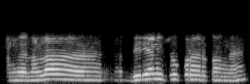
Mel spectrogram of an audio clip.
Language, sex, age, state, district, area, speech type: Tamil, male, 18-30, Tamil Nadu, Dharmapuri, rural, conversation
